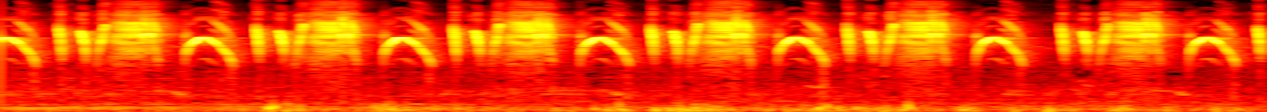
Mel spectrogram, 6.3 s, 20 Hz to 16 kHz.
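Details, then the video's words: Ciblek gunung, the Sunda warbler, in a song variant used to tutor newly caught birds: repeated high arching whistles, each paired with a harsh buzzy rattle, in a steady rhythm of roughly one phrase per second. "Ciblek Gunung (CIGUN) Masteran Burung Bahan -- 6 VARIAN SUARA YG BELUM KAMU KETAHUI"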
